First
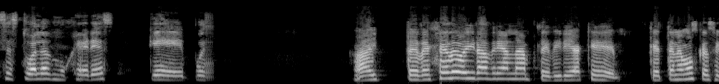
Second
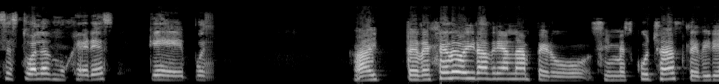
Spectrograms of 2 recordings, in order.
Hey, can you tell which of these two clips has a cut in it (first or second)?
first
